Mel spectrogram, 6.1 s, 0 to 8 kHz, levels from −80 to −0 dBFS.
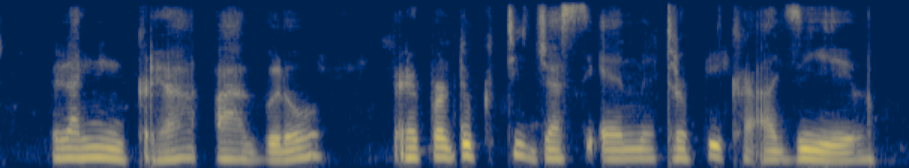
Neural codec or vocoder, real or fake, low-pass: codec, 16 kHz, 1 kbps, X-Codec, HuBERT features, trained on balanced general audio; fake; 7.2 kHz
